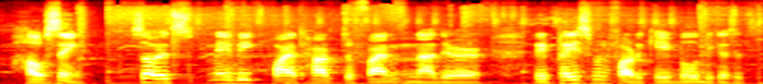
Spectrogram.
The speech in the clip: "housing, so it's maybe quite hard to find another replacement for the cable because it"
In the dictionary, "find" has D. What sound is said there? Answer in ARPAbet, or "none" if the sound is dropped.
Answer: D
